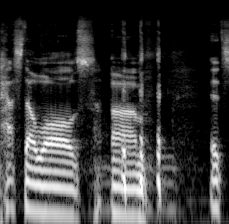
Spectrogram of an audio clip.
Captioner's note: Gilligan chuckles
